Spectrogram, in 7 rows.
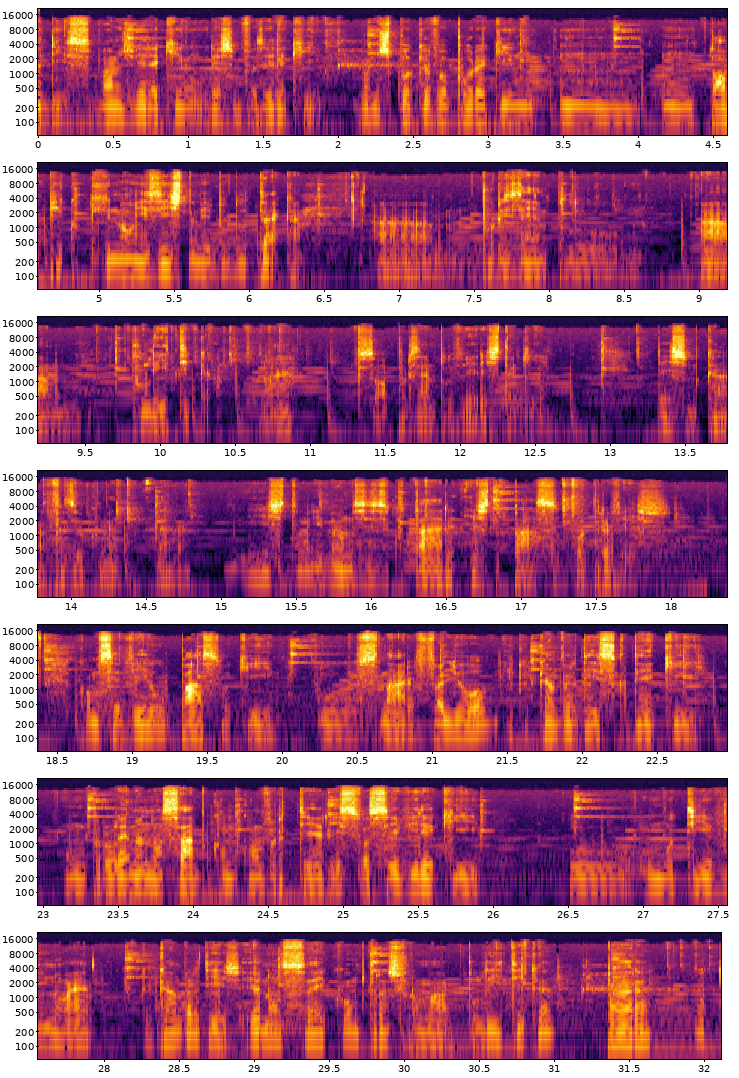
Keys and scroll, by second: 11.2 ctrl+s, 14.3 ctrl+/, 14.6 ctrl+s, 16.3 alt+shift+F10.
